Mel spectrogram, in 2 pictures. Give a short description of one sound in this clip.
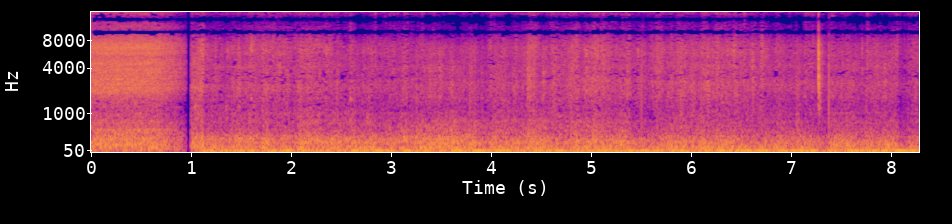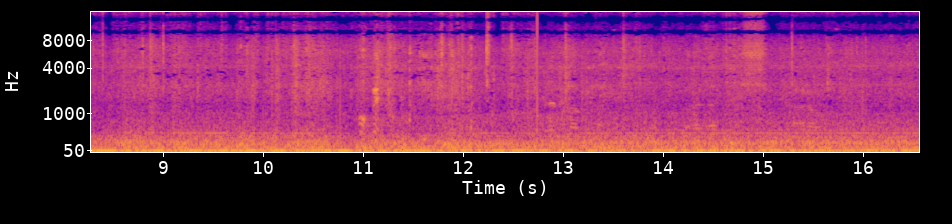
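An airliner's wheels rumble loudly along a runway.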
